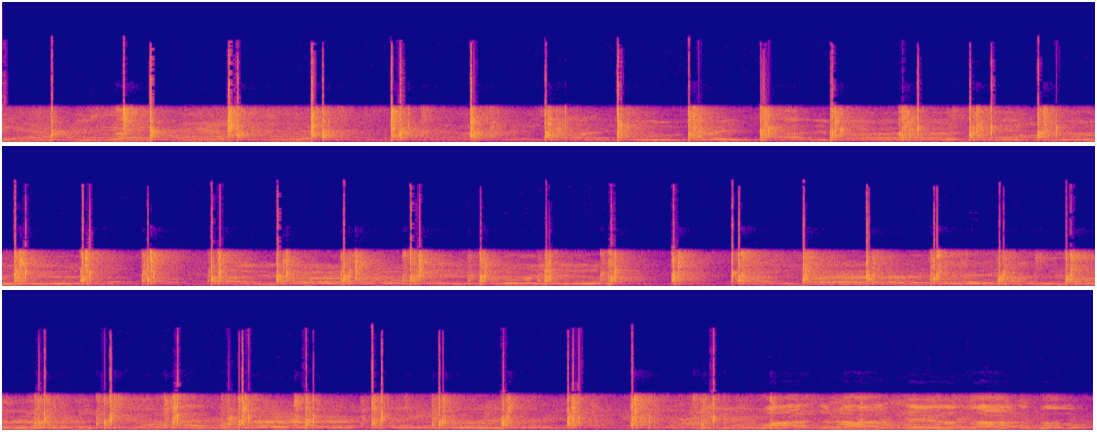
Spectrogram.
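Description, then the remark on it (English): Restaurant wait staff clap steadily and loudly, about three claps a second, keeping time under voices chanting a chain restaurant's birthday clapping song, as at Benihana, with the singing getting livelier near the end. “You know, they'd have their wait staff with out the there clapping, doing right? the clapping song.”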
